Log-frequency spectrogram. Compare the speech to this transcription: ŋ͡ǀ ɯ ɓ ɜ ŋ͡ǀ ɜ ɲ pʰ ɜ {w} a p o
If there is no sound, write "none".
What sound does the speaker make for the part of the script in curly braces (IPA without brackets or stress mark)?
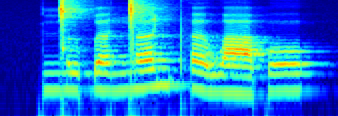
w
